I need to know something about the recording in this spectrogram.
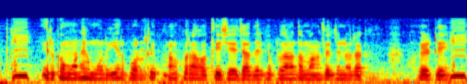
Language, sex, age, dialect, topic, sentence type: Bengali, male, 18-24, Western, agriculture, statement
